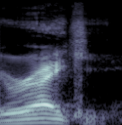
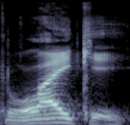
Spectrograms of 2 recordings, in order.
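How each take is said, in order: First: The word begins with an R sound. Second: The word begins with an L sound. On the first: "it sounds like Reiki. You know, like the L is pronounced as an R" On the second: "instead of saying like likey"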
